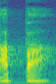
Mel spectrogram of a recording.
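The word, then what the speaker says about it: אבא: 아빠. 아마 여러분들도 어떤 말씀 시간이나 들어보셨을 것 같은데, 아람어의 아빠는 우리말의 아빠랑 거의 발음도 똑같고 의미도 비슷합니다.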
